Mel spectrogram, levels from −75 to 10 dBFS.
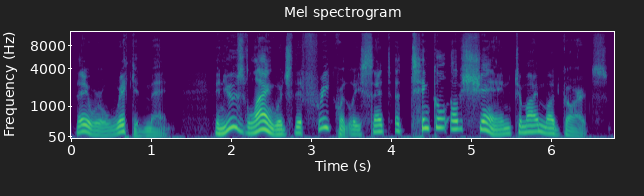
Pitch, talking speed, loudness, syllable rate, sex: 145 Hz, 150 wpm, -19 LUFS, 4.3 syllables/s, male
